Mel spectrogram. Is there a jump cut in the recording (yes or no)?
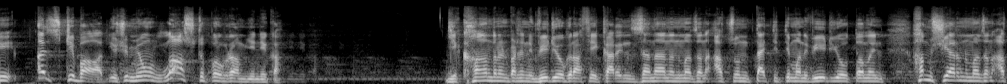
no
